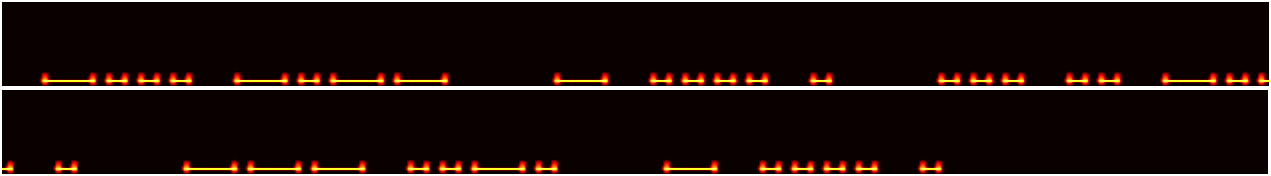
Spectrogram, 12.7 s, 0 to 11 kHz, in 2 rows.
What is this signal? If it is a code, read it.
Morse code, heard as a keyed tone, about 15 wpm, 700 Hz. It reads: BY THE SIDE OF THE
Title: Sets of 5 Words Encore2 15wpm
